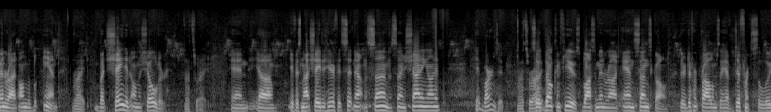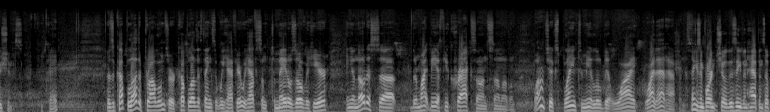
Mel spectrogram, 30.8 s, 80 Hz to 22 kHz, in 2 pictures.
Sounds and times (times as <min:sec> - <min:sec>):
Speech: 0:00.0 - 0:08.8, 0:09.5 - 0:16.6, 0:17.6 - 0:30.8.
